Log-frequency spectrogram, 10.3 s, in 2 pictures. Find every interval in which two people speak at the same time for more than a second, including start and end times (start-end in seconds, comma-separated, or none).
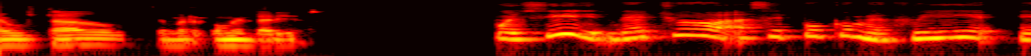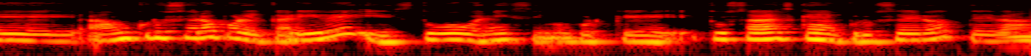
none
